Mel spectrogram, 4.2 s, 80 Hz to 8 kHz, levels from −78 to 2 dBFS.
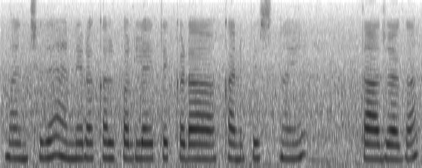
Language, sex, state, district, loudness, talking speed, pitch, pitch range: Telugu, female, Andhra Pradesh, Visakhapatnam, -17 LUFS, 115 wpm, 265 Hz, 255-270 Hz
